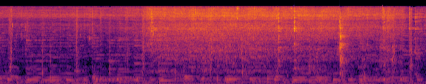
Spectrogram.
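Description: Background music with a steady repeating beat, over mushroom masala sizzling in a steel pressure cooker as a metal spatula stirs it. The sizzle grows from about three seconds in, and there are a few sharp clicks of the spatula against the pot in the second half.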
